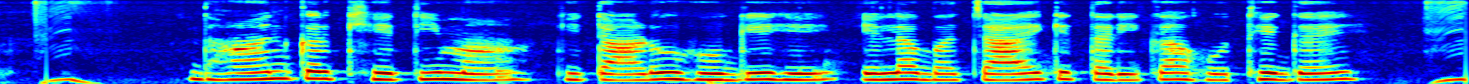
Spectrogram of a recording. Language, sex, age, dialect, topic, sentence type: Chhattisgarhi, female, 25-30, Northern/Bhandar, agriculture, question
